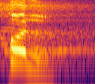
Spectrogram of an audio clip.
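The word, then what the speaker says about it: قُلْ: কিন্তু আপনি যদি কফ এর মাখরাজটা ভুল করেন এবং কফ না বলে আপনি ছোট কাফ পড়েন এবং কুল না পড়ে আপনি কুল পড়েন। বলেন যে কুলহু আল্লাহু আহাদ। তাহলে অর্থটা পরিবর্তন হবে।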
